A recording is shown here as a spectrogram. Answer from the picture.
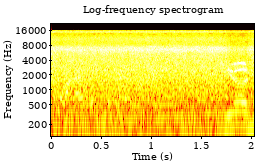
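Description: The 40-metre indoor waterfall of the Rain Vortex, a column of water falling from the glass roof into its pool, making a steady, even rush of falling water.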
